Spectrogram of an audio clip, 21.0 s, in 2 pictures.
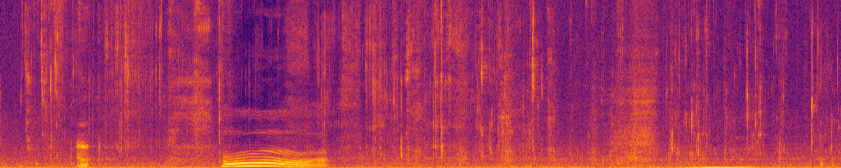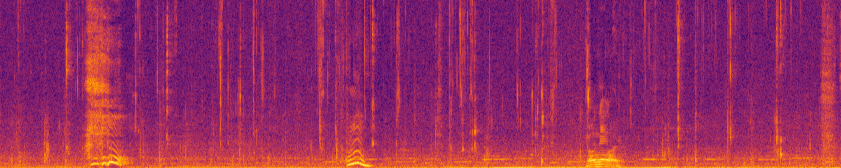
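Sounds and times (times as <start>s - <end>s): chewing and biting: 0.0s - 2.9s, 3.6s - 21.0s
person humming: 2.8s - 4.2s, 14.7s - 15.4s.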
